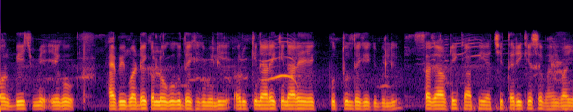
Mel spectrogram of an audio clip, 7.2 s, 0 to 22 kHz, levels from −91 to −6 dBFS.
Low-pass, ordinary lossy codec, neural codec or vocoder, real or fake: 7.2 kHz; none; none; real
